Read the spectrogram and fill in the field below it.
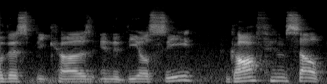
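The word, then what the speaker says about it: Gough: Bow of the Dragon Slayers, led by Hawkeye Goff, one of Gwyn's 4 knights. Yes, it is pronounced Goff, not Go. We know this because in the DLC, Goff himself pronounces his name as Goff.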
